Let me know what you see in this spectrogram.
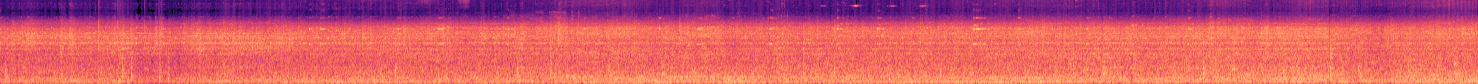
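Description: Shah Hussain Express passenger train heard from aboard a coach: the steady rumble and clatter of its wheels running over the rails. The noise grows a little louder near the end as the coach rolls onto a steel truss bridge.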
